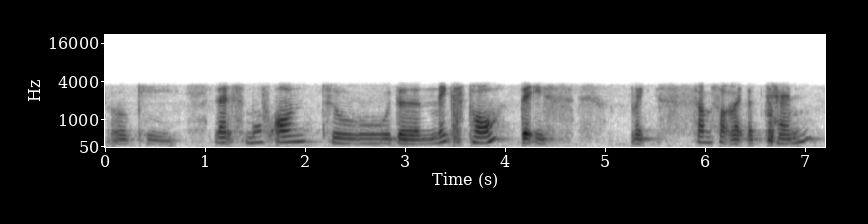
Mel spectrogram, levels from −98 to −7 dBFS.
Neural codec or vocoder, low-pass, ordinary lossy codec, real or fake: codec, 16 kHz, 16 kbps, FunCodec, trained on Chinese and English, 50 frames a second; 3.6 kHz; Opus, 16 kbps; fake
